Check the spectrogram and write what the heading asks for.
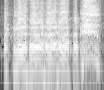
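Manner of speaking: high, delighted burst of laughter; hearty laugh. Real, not acted. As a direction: laugh out loud in a rolling ha-ha-ha. Amused host reacts to guest.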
